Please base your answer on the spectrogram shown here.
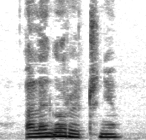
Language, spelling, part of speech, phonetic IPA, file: Polish, alegorycznie, adverb, [ˌalɛɡɔˈrɨt͡ʃʲɲɛ], LL-Q809 (pol)-alegorycznie.wav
